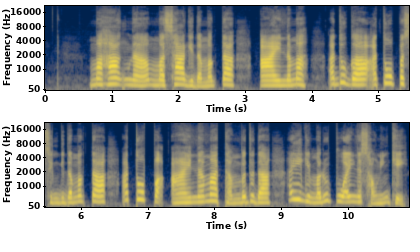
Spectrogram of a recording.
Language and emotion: Manipuri, angry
